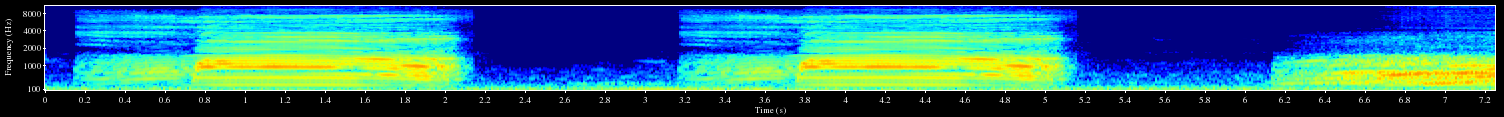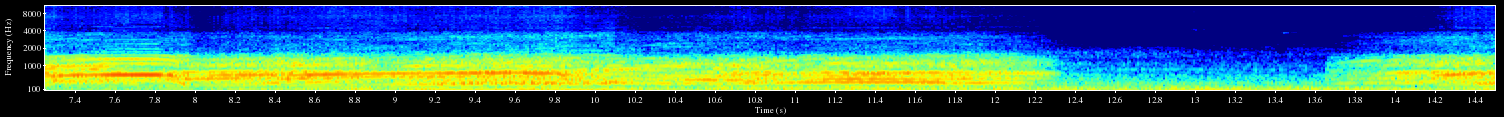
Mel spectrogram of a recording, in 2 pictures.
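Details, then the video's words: Cow mooing: two short harmonic moos about a second each, then a long, wavering, overlapping bellow lasting six seconds, another moo starting at the end; low steady hum underneath. "Cow sounds"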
